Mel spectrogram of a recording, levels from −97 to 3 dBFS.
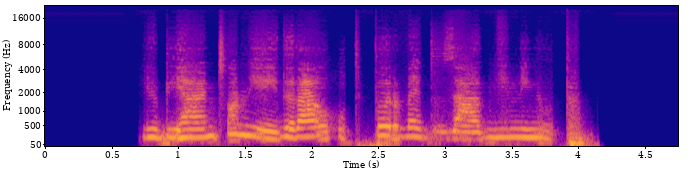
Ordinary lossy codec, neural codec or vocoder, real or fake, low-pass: none; codec, 44.1 kHz, 0.9 kbps, DAC; fake; 19.8 kHz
